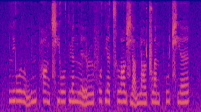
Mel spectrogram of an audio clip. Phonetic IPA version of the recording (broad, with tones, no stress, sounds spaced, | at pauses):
l j o˥ ʊ̯ l ʊ̰˨˩ ŋ y˥ n pʰ ɑ˥˩ ŋ t͡ɕʰ j o˥ ʊ̯ t̪ ɥ ɛ˥ n l ḛ˨˩ ɪ̯ ɻ ɻ̩˧˥ f ɤ˥ t̪ j ɛ˥˩ t͡sʰ ɹ̩˥ ɑ˥ ʊ̯ ɕ j ä̰˨˩ n̪ j ɑ˧˥ ʊ̯ ʈ͡ʂ w a˥˩ n pʰ u˥ t͡ɕʰ j ɛ˧˥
